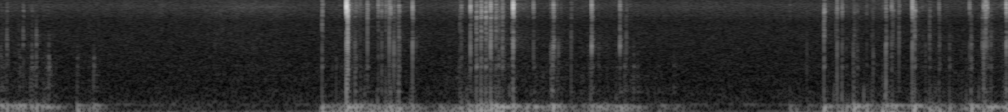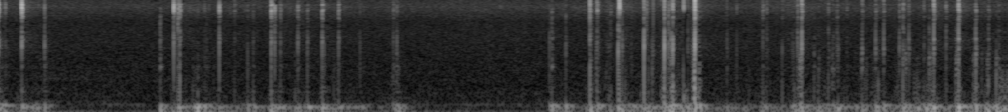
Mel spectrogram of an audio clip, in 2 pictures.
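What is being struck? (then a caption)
Steel mesh microphone grille scratched and tapped with long nails. Long light-blue acrylic nails of both hands scratch and tap the hollow woven steel mesh grille of a Blue Yeti USB microphone. The result is bursts of deep, boomy rumbling scrapes, dotted with crisp, bright clicks from the taps, separated by quieter stretches of faint hiss.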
